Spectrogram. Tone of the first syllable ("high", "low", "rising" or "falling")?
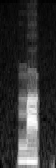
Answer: low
